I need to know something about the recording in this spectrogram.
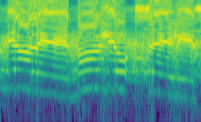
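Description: An excited voice shouting in quick, high-pitched cries that rise and fall, over a goal celebration.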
